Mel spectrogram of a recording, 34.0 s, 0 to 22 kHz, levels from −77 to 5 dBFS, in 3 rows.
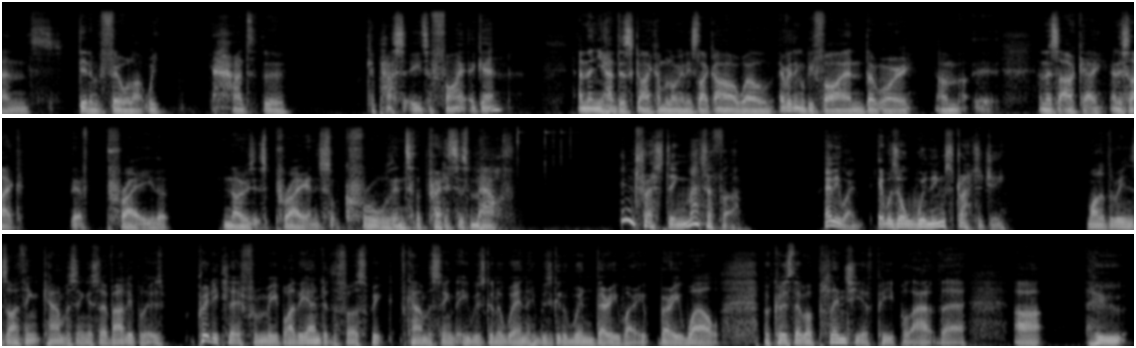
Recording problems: garbled, watery; slightly; nothing above 15.5 kHz
abrupt cut into speech; at the start
clattering dishes; faint; at 16 s; peak 15 dB below the speech

